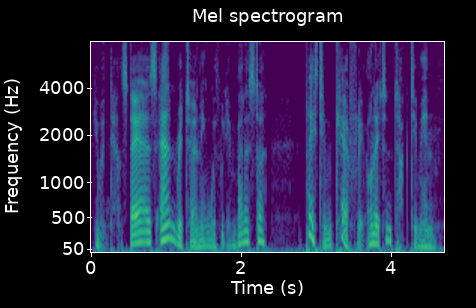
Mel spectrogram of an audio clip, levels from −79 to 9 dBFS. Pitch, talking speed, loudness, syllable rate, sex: 120 Hz, 215 wpm, -23 LUFS, 6.8 syllables/s, male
